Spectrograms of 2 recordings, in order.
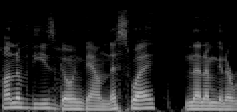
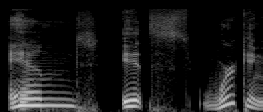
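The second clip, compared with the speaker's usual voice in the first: excited; 10 semitones higher, 4 dB louder, much slower than usual. Real, not acted. Machine runs after hours.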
